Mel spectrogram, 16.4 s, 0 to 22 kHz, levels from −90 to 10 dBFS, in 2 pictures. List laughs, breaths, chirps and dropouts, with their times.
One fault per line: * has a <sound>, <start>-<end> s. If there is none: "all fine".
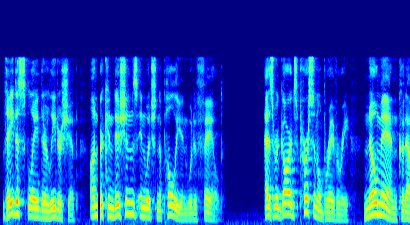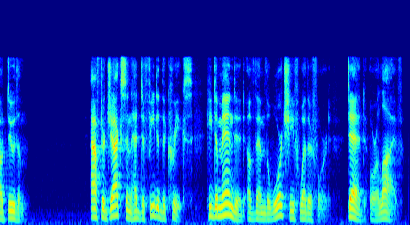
* has a dropout, 2.0-2.0 s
